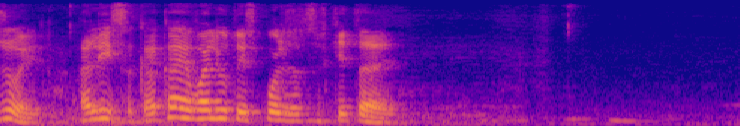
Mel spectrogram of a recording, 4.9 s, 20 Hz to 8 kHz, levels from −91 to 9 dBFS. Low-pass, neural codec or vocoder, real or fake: 7.2 kHz; none; real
